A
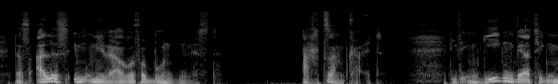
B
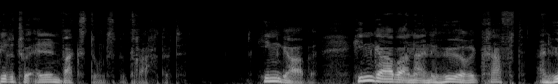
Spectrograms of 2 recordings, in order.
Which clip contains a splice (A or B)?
A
